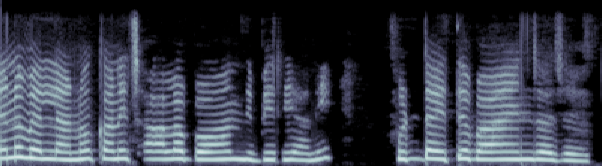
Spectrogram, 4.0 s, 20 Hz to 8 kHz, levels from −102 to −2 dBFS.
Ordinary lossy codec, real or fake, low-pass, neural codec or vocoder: none; real; 7.2 kHz; none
